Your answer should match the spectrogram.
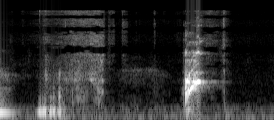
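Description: A woman's short, high, rising exclamation of surprise, "Oh!", about one and a half seconds in. It comes just after a faint rustle of trading cards being slid through her hands.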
